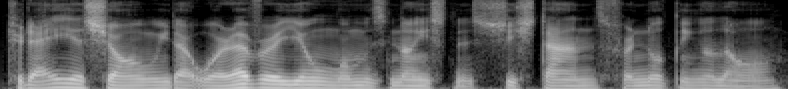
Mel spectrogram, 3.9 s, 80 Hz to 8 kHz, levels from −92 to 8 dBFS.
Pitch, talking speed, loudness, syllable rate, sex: 105 Hz, 245 wpm, -18 LUFS, 6.1 syllables/s, male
